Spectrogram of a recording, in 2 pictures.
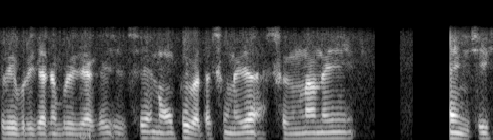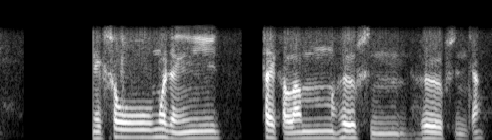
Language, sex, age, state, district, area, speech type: Bodo, male, 30-45, Assam, Kokrajhar, rural, conversation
